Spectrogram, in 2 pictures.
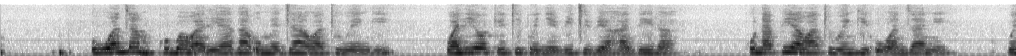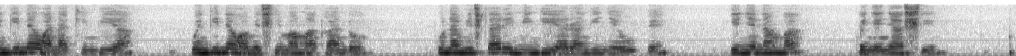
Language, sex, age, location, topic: Swahili, female, 18-24, Kisii, government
